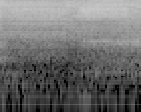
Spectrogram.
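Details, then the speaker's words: Plasma cutter with compressor connected: constant soft high hiss, steady and unpulsed, from compressed air escaping at a poorly sealed connector; fix planned by removing the connector, applying thread tape and refitting. "I think it needs this connector taken off and then some thread tape put on and then that connector put back on so might as well sort it out while we're in here"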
